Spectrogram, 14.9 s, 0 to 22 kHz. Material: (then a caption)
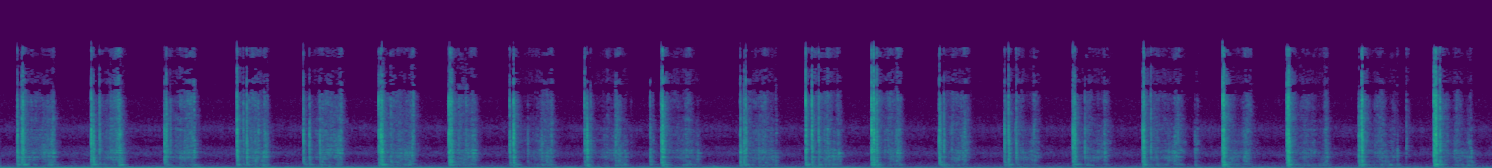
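Aluminum. Long nails tap and scratch the printed side of a tall 500 ml aluminum drink can held in the hand. The hollow, thin metal gives a steady series of quiet, sharp, bright clicks with a brief ring. A low steady hum runs underneath.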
